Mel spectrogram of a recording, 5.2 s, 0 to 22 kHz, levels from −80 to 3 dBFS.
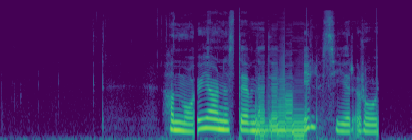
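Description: A speech clip with two kinds of fault. Damaged data in a compressed stream causes brief glitches at 2.39 to 2.49 s and 4.69 to 4.78 s, as the decoder loses sync. From 3.20 to 3.84 s the speech turns into a rigid metallic buzz at 100 Hz, robotic sound from repeated short buffers. This is likely a 10 ms chunk replayed through most of that stretch.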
